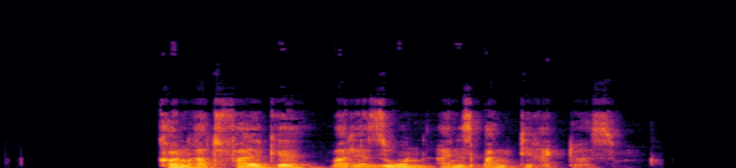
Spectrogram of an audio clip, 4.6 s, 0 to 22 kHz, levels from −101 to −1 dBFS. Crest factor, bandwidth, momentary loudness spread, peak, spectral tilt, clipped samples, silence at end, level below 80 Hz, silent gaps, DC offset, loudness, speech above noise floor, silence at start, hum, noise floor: 20 dB; 9.4 kHz; 17 LU; -2 dBFS; -6 dB/octave; under 0.1%; 0.8 s; -64 dBFS; none; under 0.1%; -20 LUFS; over 70 dB; 1 s; none; under -90 dBFS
